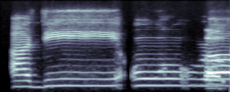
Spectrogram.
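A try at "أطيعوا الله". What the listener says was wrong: Ati'u. Ta itu bukan dha ya. Ingat. Apa bukan dha. Ati'u. Bukan adi'u.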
